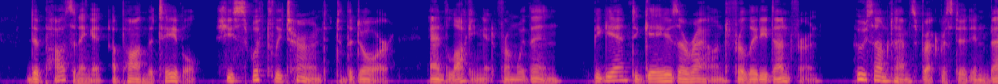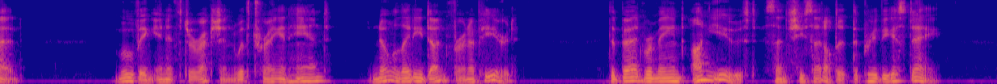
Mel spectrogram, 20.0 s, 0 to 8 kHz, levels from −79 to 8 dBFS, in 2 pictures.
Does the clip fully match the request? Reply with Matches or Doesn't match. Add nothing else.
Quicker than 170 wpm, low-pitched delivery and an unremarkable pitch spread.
Doesn't match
